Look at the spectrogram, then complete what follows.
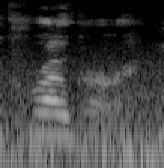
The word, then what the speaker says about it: Kroger: Kroger's instead of Kroger. Okay, Well, this is a big one around here. This one, there's no S in Kroger, by the way.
